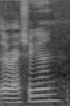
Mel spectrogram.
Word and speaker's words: Oresegun: And my last name is Oresegun, and it's spelled Oresegun.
